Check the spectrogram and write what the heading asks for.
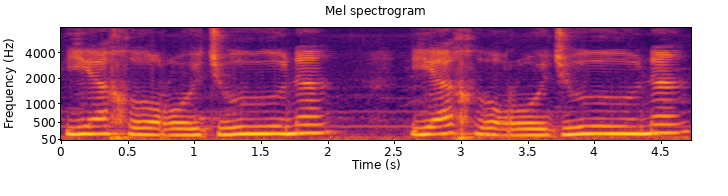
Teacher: یخرجون، یخرجون، لمبا نہیں کرنا نون کو۔ اکثر لوگ کیا کرتے ہیں آخری لفظ خامخواہ لمبا کر دیتے ہیں، الف مدہ بنا دیتے ہیں یعنی کہ پڑھتے ہیں یخرجون، نا نہیں ہے یہ، نا، یخرجون۔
